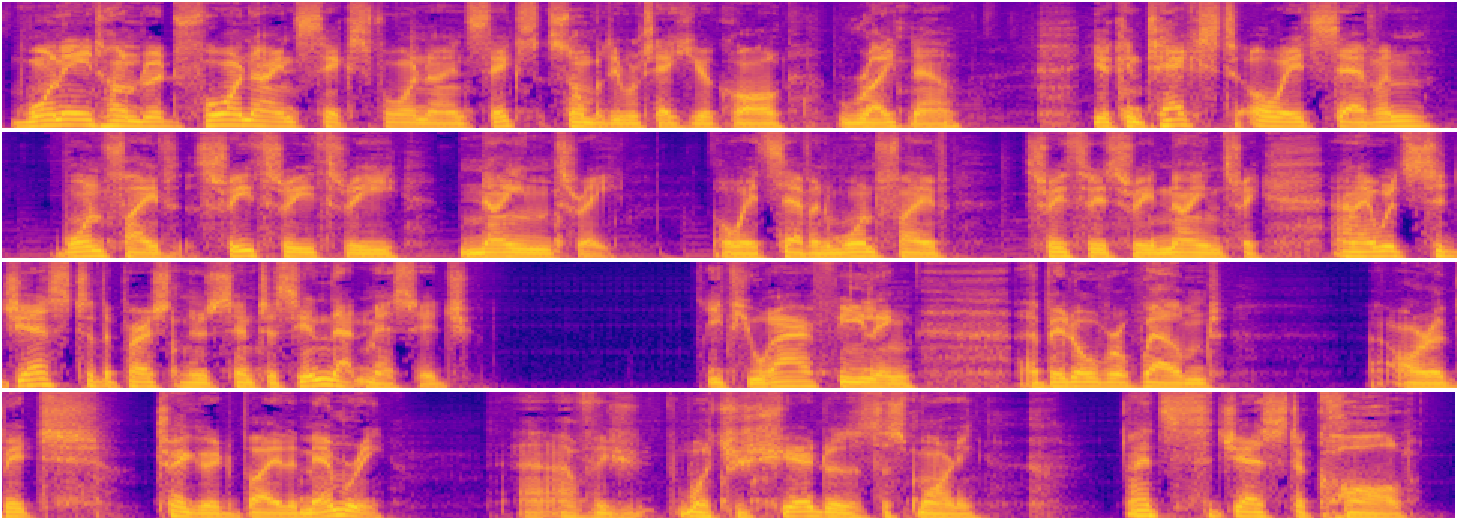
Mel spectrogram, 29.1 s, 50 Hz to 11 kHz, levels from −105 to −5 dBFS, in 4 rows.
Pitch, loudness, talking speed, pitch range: 105 Hz, -18 LUFS, 115 wpm, 95-115 Hz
